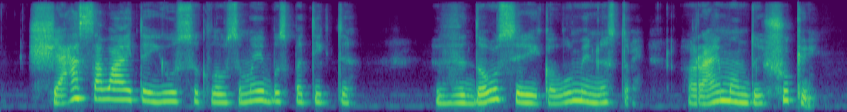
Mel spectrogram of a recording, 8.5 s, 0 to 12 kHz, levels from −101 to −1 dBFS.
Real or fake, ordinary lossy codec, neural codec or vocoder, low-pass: real; AAC, 64 kbps; none; 10.8 kHz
